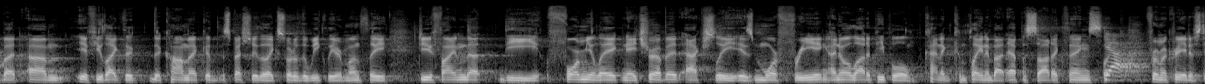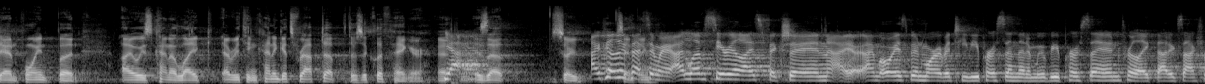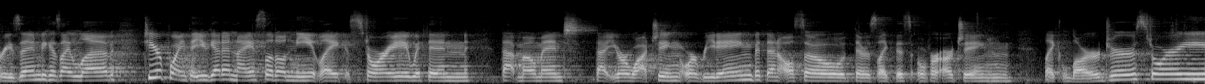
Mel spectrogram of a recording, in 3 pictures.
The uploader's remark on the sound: LIVE from SDCC. San Diego Comic Con, for inviting us back for a second year to do a live podcast recording!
